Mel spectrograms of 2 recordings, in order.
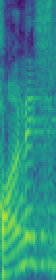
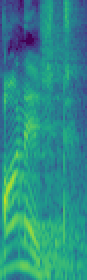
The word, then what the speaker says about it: honest: HONEST, तो इसे आप हॉनेस्ट पढ़ेंगे, हॉनेस्ट ईमानदार, लेकिन इसे हॉनेस्ट नहीं कहते। यहाँ पर भी जो H है वो साइलेंट है, तो अब इसे क्या पढ़ेंगे, ONEST, ऑनेस्ट।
